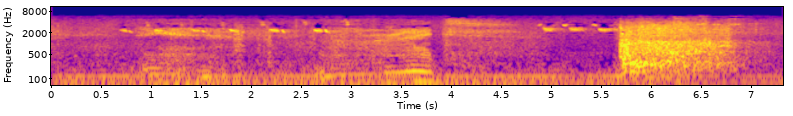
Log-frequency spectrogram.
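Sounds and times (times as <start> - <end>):
faint bird chirps: 0.6 - 3.5, 4.8 - 5.7
gunshot from a newly repaired gun test-fired from a rest on a fence rail: 5.7 - 7.0.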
